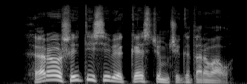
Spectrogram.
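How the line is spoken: Snort. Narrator (Russian): фыркнул я

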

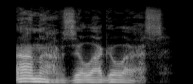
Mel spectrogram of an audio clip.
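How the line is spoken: Wheezed, lying down. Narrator (Russian): прохрипела лежащая в траве фигура

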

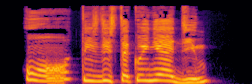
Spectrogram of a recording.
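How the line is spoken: Distant laughter. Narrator (Russian): Где-то в клубах тумана рассмеялась Алиса

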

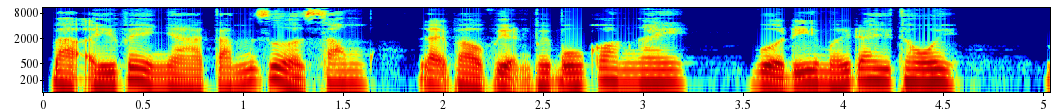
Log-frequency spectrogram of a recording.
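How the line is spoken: Resigned sigh. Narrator (Vietnamese): bác Năm cũng đành thở dài trả lời

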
